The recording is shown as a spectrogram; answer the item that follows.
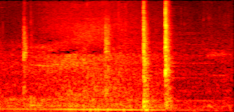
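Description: Car bonnet being opened: handling noise builds, then two sharp clicks follow close together about a second and a half in, from the bonnet latch and safety catch letting go as the bonnet is lifted.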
